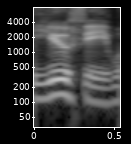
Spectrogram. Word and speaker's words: Yuffie: We say Yuffie, which is her name.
